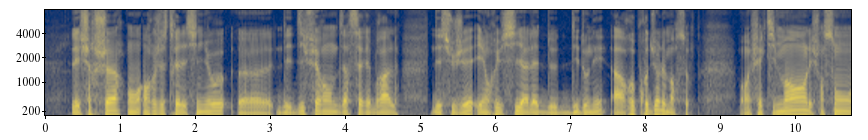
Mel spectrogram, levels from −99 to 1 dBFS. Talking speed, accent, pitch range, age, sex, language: 165 wpm, French, 90-105 Hz, 20-39, male, French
